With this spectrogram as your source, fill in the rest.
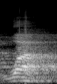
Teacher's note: huruf wawu dia termasuk huruf yang punya sifat istifal. Istifal dia karakternya adalah tarqiq, muraqqaq, tipis. Sehingga kalau tipis maka jangan kita baca wa'il, wa.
